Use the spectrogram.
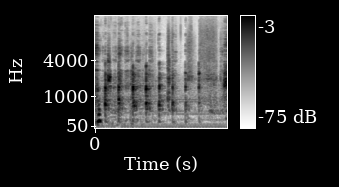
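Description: Pieces of glass clink together in a quick, steady series of about a dozen short, bright taps, moderately quiet, with a brief scraping rustle near the end.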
